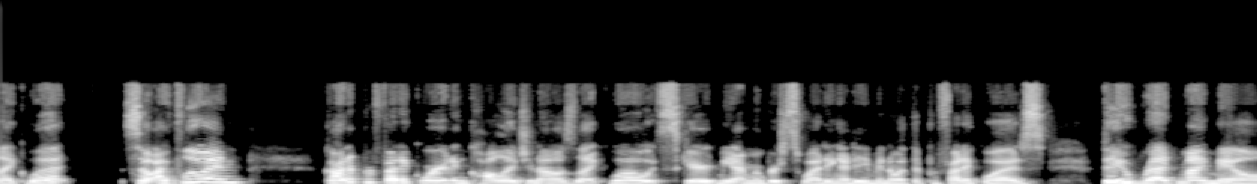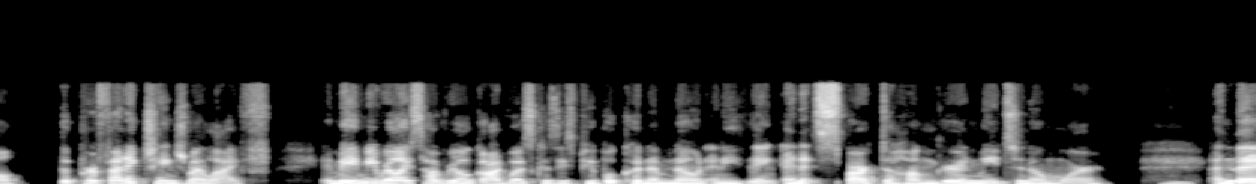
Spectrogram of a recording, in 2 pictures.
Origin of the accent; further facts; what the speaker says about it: Texas, United States; I grew up in the Church of Christ, for anybody who's familiar with that, and here in Texas, born and raised in the Bible Belt.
